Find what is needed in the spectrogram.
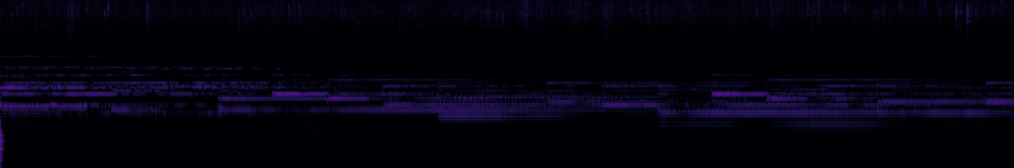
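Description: Steady rain sound effect over a muffled, low-passed pop song in a soft passage of sustained chords that shift every couple of seconds, with no bass or beat.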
